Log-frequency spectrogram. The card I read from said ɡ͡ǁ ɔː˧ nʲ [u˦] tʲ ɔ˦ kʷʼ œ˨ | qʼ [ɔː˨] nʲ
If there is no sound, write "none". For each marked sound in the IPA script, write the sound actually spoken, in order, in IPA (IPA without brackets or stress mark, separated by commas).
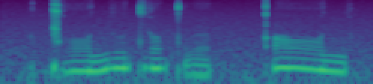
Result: u˦, ɔː˦˨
